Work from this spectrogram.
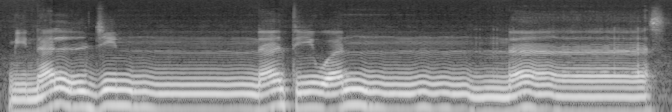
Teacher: Jadi harus seimbang panjangnya antara jinnati nun tasydid yang pertama dengan nun tasydid yang kedua.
